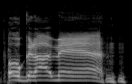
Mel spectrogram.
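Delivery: hyped, stretched high shout of the name; excited fans. Retold or imitated. Fan cheering the obscure hero, slow high excited call. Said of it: "and everyone's like".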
